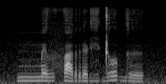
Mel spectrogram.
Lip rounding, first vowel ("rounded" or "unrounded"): unrounded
